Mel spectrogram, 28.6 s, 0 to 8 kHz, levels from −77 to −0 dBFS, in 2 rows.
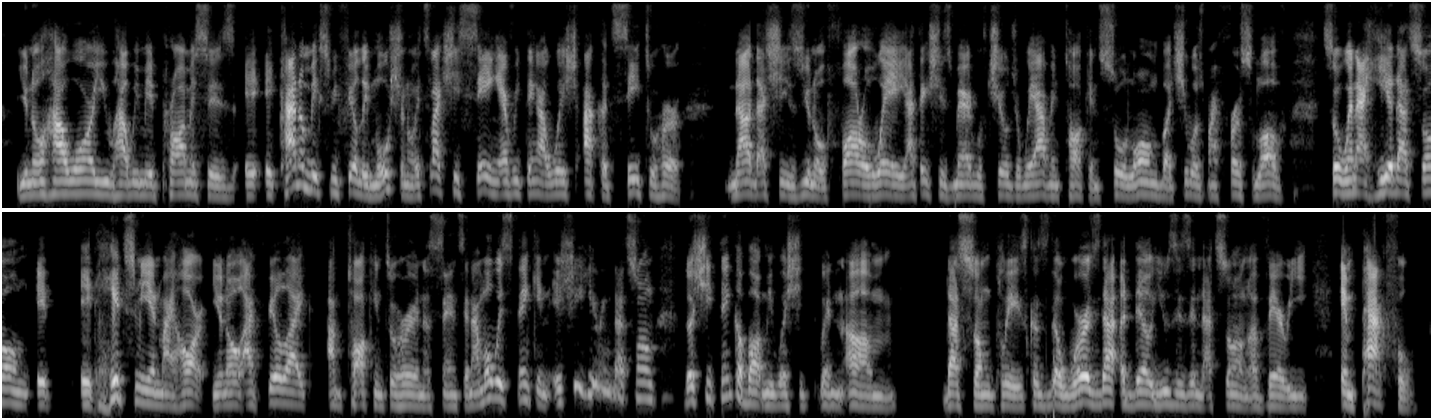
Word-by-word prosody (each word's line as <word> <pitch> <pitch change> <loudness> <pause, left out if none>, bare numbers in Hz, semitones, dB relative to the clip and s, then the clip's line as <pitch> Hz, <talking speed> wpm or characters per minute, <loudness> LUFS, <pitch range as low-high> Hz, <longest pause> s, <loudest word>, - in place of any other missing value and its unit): You 125 - -2
know, 130 +1 0
"How 140 0 +5
are 145 0 0
you, 135 -3 -3
how 125 0 +3
we 130 - -7
made 125 -1 -4
promises," 125 -5 -3
it 125 0 -3
it 125 -1 -3
kinda 235 +1 +8
makes 170 -5 -3
me 150 - -6
feel 135 -1 -2
emotional. 115 - -2
It's, - - -8
like, 180 -1 +2
she's 160 - -5
saying 160 -4 0
everything 140 0 -2
I 130 - +3
wish 135 +1 -4
I - - +5
could - - -7
say 150 0 -3
to 135 -3 -9
her 125 +2 -4 0.4
now - - +5
that - - -1
she's, 120 -2 -4
you 135 - -2
know, - - -4
far 130 0 +2
away. 120 -1 +1
I - - -1
think 140 -2 -5
she's 120 -4 -5
married 120 0 0
with 115 -1 -11
children. 115 -2 -5
We 120 - -2
haven't 125 -3 0
talked 115 -1 -4
in 220 - -10
so 205 - -3
long, 125 +3 -1
but - - -3
she 135 - -1
was 120 -3 -7
my 115 - -5
1st 130 -2 -3
love. 120 +1 0 0.4
So, 155 - +3
when 145 +1 +4
I 145 - +10
hear 145 +8 +4
that - - +1
song, 150 -4 -1
it 390 -1 +2 0.3
it 390 -2 +2
hits 210 0 +4
me 150 -3 +3
in 130 - 0
my 120 - 0
heart, 135 - +1
you 120 - -1
know, 130 0 +1
I - - +2
feel 155 -1 +2
like 140 -2 -1
I'm - - -2
talking 120 -2 -1
to 125 - -6
her 120 +1 -1
in 115 - -6
a 110 - -9
sense, 115 +1 -7
and - - -3
I'm - - -2
always 190 -2 +1
thinking, 185 +6 -4
"Is 150 - -5
she 335 -3 -5
hearing 280 +1 -7
that - - -5
song? 190 -1 -4 0.3
Does 165 - +2
she 190 +2 0
think 215 +2 -5
about 135 -3 +1
me 125 - -3
when 120 0 -6
she 120 -1 -5
when, 125 0 -6
um, 110 -1 0 0.5
that - - +3
song 120 -1 +2
plays?" 115 -3 -2
'Cause 120 0 -7
the - - +1
words 125 +4 +5
that 150 -1 +4
Adele 135 0 0
uses 125 -1 -6
in 120 - -6
that 110 -1 -5
song 120 -4 -4
are 115 - -4
very 110 0 -3 0.3
impactful, - - +6
130 Hz, 235 wpm, -26 LUFS, 120-145 Hz, 0.5 s, I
